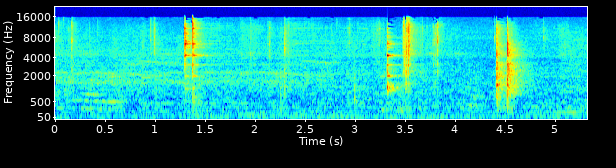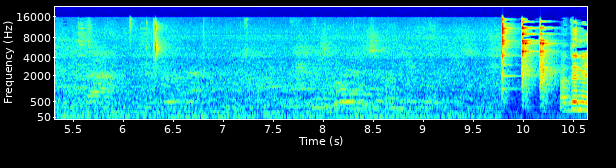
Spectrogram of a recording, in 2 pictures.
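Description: A spoon scrapes and taps against a glass bowl.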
